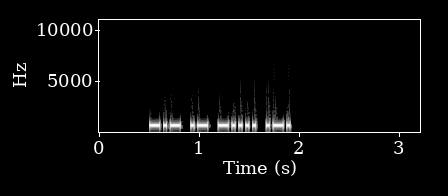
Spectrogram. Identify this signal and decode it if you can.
Morse code, heard as a keyed tone, about 36 wpm, 700 Hz. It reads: KA6R
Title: USA Call Signs - 4 Characters - 35wpm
